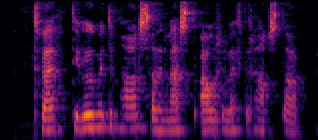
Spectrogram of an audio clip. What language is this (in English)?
Icelandic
